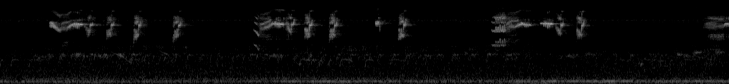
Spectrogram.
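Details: Blue-crowned hanging parrot giving thin, very high squeaky notes in rapid clusters, a few spaced single chips between bursts, with a faint steady hum beneath.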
